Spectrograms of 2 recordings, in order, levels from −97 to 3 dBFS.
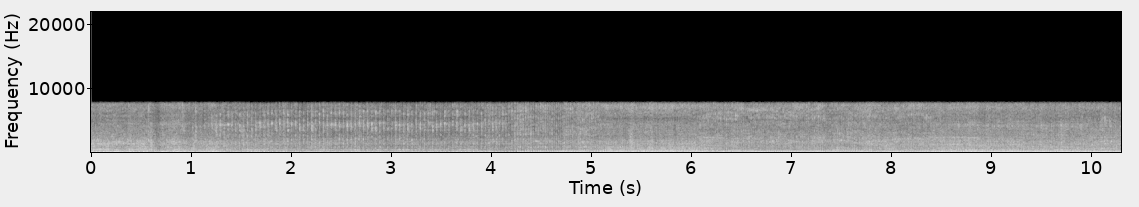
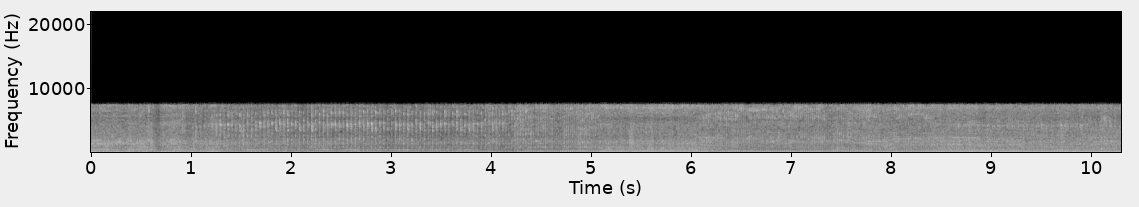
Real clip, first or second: second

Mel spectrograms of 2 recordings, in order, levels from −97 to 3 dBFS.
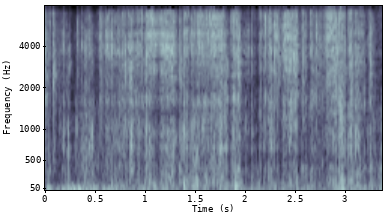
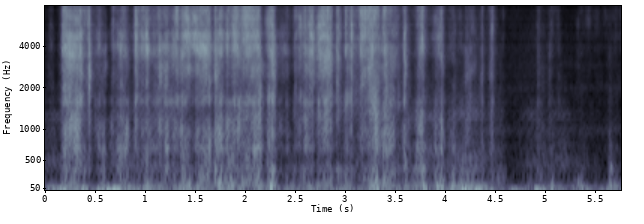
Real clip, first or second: first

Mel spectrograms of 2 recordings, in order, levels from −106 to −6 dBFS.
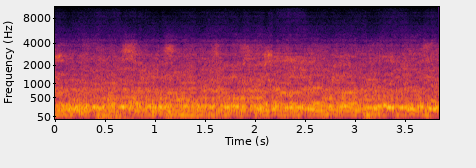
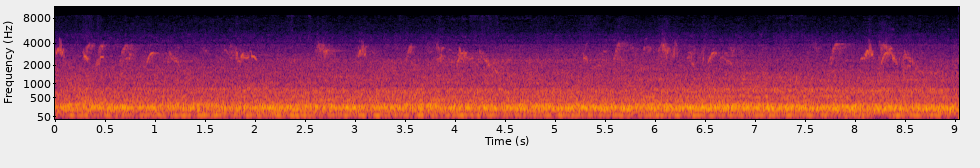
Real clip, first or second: second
